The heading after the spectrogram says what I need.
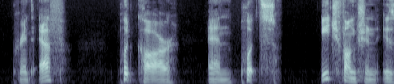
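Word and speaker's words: putchar: They are pronounced: printf, putCar, and puts.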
